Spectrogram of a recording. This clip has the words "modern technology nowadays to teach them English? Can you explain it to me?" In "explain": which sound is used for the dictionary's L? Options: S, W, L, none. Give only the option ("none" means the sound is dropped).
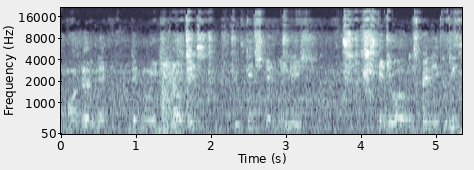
none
